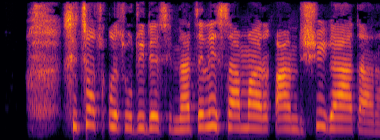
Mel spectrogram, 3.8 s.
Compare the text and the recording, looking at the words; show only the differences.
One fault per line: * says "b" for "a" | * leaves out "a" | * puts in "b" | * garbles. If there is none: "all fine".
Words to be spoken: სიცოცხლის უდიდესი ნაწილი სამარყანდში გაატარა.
all fine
